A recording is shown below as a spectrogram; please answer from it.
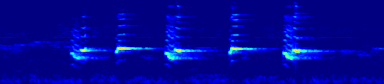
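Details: Sooty-headed bulbul, locally jogjog or trucuk, in full rolling song as lure and master material: five clear, evenly spaced notes, each a short bubbly chirp sliding into a steady whistled tail, repeated about every half second on a clean background.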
